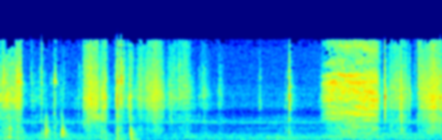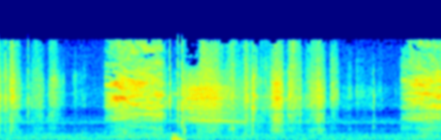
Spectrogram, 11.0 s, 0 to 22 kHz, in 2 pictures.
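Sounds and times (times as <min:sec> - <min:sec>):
paper sheets rustling: 0:00.0 - 0:02.6, 0:07.6 - 0:09.8.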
